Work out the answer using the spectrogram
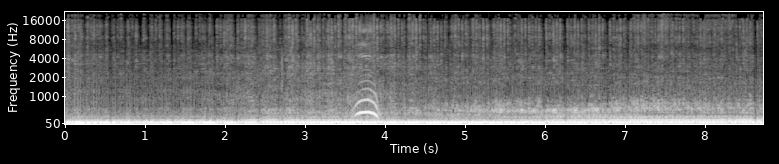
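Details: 2007 Pontiac Grand Prix restarted after ICM and harness replacement: deep, even rumble holding steady at idle apart from one short chirp, no stumbling or misfire; runs much better than before.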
